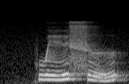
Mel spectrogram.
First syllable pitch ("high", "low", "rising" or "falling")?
rising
